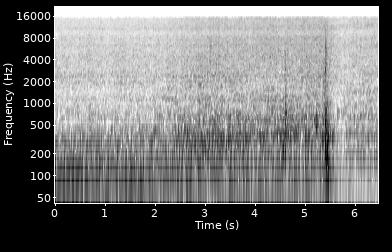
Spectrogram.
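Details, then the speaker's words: 1990 Cadillac Sedan DeVille, start after timing set (10° BTDC with OBD jumper), still cold; fairly even idle with a raspy hiss from the disconnected catalytic converter air tube, an exhaust leak. "so naturally exhaust leaks out it sounds like an exhaust leak it is an exhaust leak i haven't hooked it up yet"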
